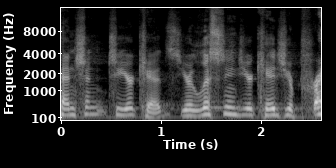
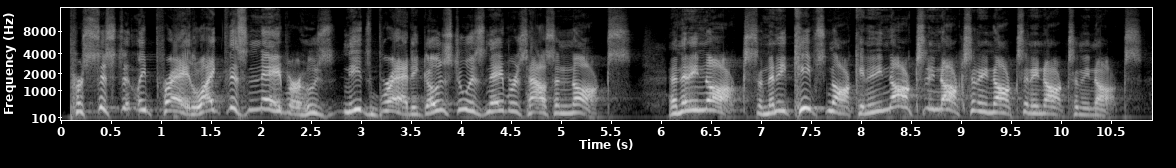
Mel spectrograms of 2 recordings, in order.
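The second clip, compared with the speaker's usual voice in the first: preaching at full force; 5 semitones higher than usual. Acted. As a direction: build the repeated knocking like a revival preacher.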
